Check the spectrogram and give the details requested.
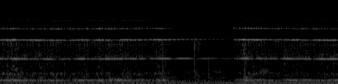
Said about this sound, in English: I know this is going to sound silly, but is it possible that your shoe is ringing? My shoe?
